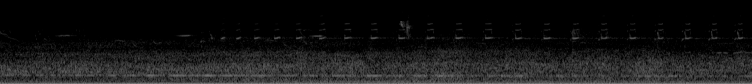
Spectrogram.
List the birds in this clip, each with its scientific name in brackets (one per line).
Nubian Woodpecker (Campethera nubica)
